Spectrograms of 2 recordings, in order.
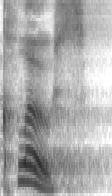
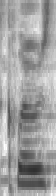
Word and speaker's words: close: As an adjective, close means near, like the store is close to my house. The two meanings sound different. The verb rhymes with rose, while the adjective rhymes with dose.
